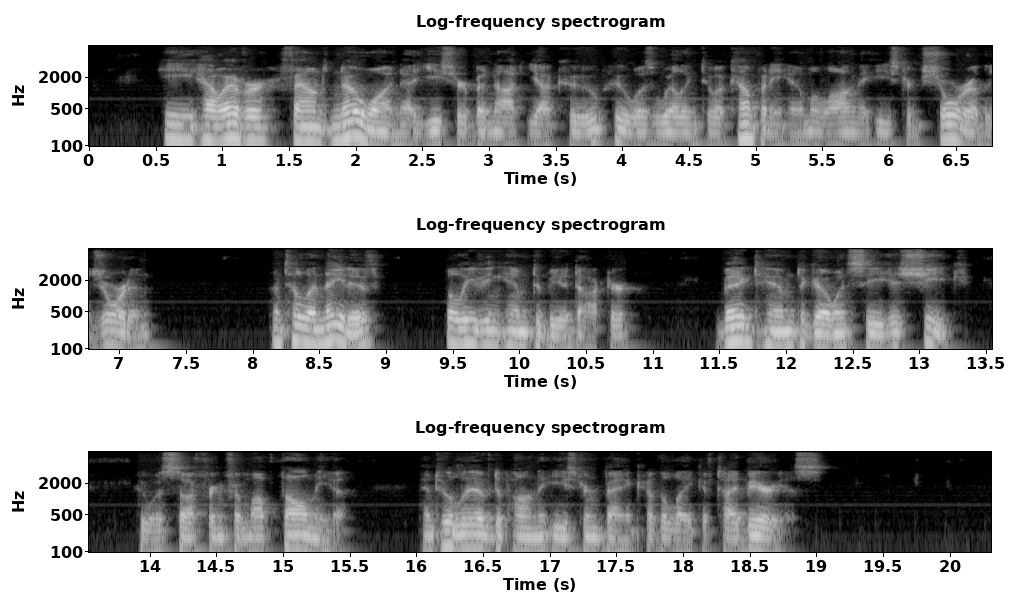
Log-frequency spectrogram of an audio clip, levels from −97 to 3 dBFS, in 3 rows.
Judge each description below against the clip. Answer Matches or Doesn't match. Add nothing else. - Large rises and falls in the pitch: Doesn't match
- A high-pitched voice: Doesn't match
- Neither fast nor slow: Matches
